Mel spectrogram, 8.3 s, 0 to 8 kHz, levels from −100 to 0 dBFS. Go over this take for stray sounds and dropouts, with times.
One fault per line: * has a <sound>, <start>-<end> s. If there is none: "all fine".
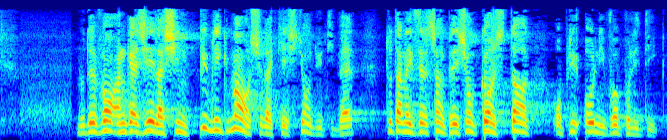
all fine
